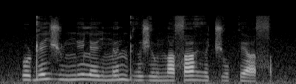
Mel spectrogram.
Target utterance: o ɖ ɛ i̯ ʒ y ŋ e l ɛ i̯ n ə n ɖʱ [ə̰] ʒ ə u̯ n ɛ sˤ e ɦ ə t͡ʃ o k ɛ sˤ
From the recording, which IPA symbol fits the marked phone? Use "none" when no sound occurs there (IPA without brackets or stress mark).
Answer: ə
